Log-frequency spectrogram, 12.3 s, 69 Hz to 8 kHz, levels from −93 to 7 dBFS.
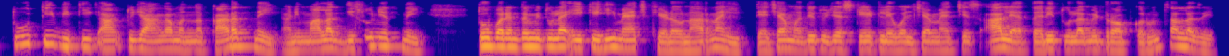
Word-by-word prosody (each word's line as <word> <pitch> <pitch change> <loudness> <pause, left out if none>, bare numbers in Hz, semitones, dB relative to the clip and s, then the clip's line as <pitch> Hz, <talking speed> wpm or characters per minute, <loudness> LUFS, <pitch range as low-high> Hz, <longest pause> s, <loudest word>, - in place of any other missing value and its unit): तू 190 +3 -1
ती 205 -3 0
भीती 155 -2 -2 0.2
आंग 130 0 -1
तुझ्या 135 -3 +2
अंगामधनं 125 -1 -2
काढत 165 0 +2
नाही 120 -7 -4
आणि 115 +2 -4
मला 130 +3 +4 0.2
दिसून 150 +7 -3
येत 165 -1 -2
नाही. 115 -5 -4 0.6
तोपर्यंत 160 -2 +6
मी 155 - +5
तुला 155 0 +6
एकही 135 +2 +1
मॅच 135 0 0
खेळवणार 115 0 -1
नाही. 120 -7 -2 0.2
त्याच्यामध्ये 120 +2 -1
तुझ्या 125 0 -1
स्टेट 125 0 -2
लेव्हलच्या 120 0 -2
मॅचेस 115 +1 -6
आल्या, 140 -3 +4
तरी 120 +3 +2
तुला 120 -1 0
मी 125 - -1
ड्रॉप 115 -1 -1
करून 115 +4 -4
चालला 165 -3 +2
जाईल. 110 -6 -6
125 Hz, 160 wpm, -24 LUFS, 120-145 Hz, 0.6 s, तोपर्यंत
